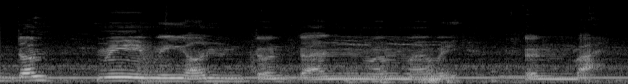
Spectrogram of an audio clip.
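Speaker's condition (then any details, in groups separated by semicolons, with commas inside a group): Cerebral palsy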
